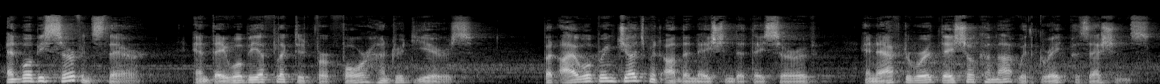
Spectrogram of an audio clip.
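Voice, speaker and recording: A man's voice: low voice, a little hiss or hum. An actor playing God in a dramatized Bible reading, a solemn and commanding male divine voice making declarations. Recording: long cavernous reverb.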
